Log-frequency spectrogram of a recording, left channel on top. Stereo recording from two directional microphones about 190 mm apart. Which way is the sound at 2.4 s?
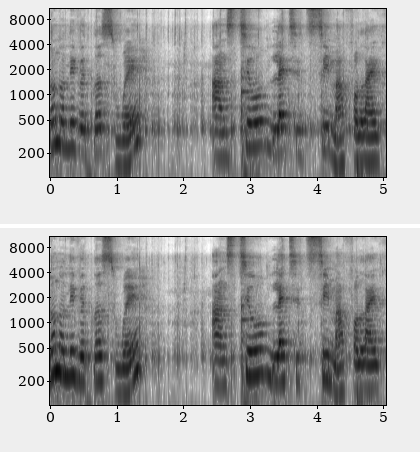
40° right (ahead or behind).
